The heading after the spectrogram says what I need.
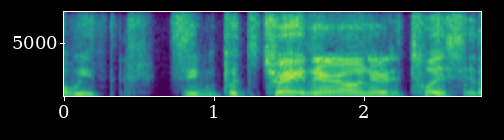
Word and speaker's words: Trillionair: We just pronouncing it trillionaire. It ain't even spelled the same thing.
